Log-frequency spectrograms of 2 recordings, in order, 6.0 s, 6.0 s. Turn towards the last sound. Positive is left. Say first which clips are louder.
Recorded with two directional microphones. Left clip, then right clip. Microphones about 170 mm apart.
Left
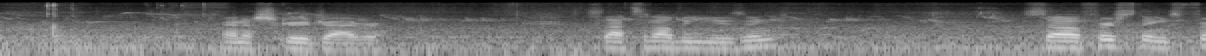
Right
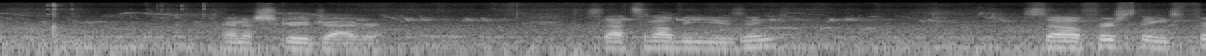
# left 3 dB
turn(degrees=25)  # may be behind; listen again after turning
